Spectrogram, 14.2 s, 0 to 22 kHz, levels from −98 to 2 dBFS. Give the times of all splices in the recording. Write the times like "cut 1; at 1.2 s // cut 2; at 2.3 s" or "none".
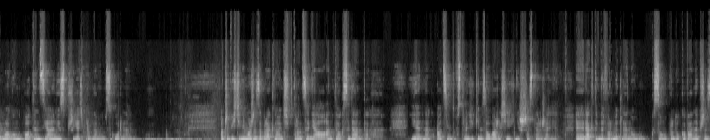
cut 1; at 8.2 s // cut 2; at 11.5 s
